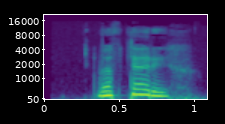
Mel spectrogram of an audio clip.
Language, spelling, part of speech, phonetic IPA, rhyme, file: Russian, во-вторых, adverb, [və‿ftɐˈrɨx], -ɨx, Ru-во-вторых.ogg
- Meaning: secondly, second (in the second place)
